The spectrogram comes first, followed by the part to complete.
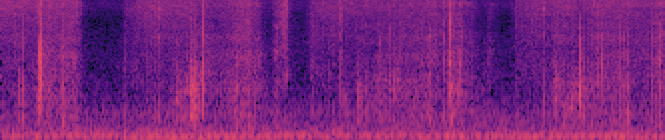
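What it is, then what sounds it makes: Denim jeans being scratched. Long painted fingernails scratch over the back pockets and seams of worn, stretched light-blue denim jeans, making a bright, dry rasping. Sharper scratches stand out now and then over a steady low hum.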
